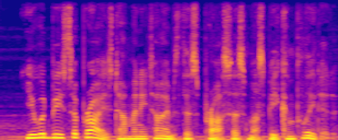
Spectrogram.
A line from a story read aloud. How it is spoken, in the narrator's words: she said in a flat tone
